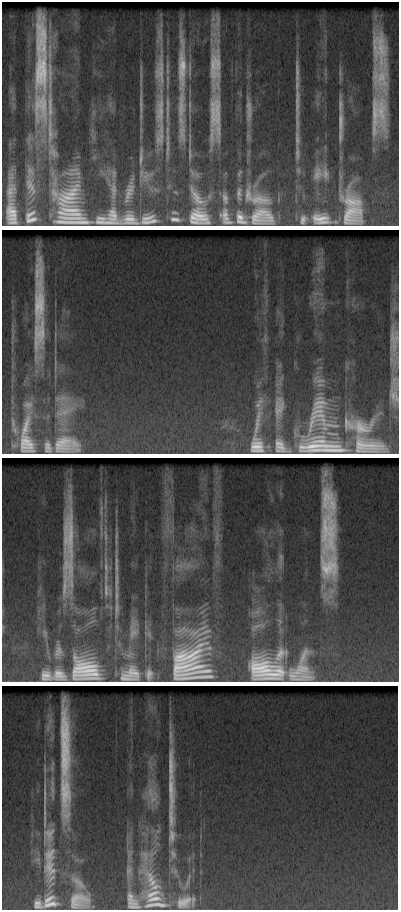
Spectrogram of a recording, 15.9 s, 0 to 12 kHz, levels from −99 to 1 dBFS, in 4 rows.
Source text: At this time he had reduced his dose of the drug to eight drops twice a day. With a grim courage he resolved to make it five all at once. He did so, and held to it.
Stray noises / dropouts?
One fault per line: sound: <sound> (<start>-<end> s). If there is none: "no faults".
no faults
